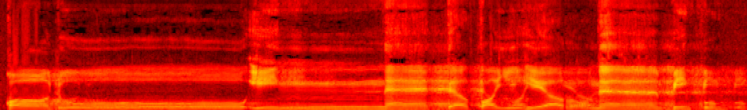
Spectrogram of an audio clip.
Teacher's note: seperti kebiasaannya nun syaddah ataupun nun tasydid, sabdu itu wajibul gunnah, dengung.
